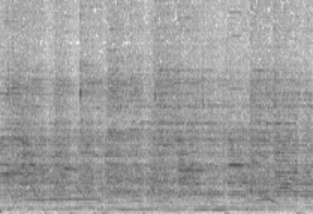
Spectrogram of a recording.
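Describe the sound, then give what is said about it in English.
A loud live rock band plays steadily on stage, with a nine-year-old boy on rhythm guitar plugged directly into the board without an amp; strummed rhythm guitar, sustained tones and regular drum hits fill a dense mix, with no talking. “What you're hearing is real audio from nine year old Michael's performance with ….”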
